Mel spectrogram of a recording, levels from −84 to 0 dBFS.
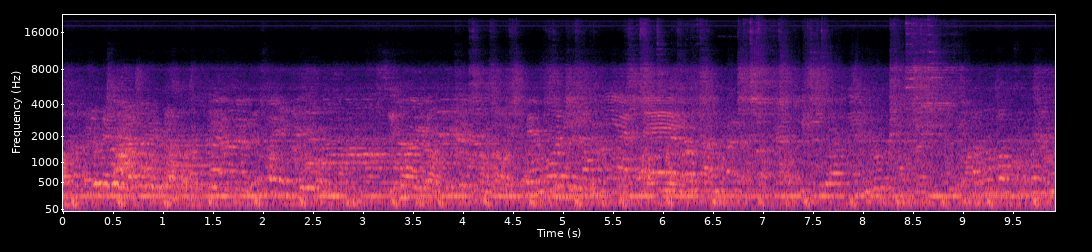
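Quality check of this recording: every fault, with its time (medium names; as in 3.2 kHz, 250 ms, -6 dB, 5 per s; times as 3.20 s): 6.64–9.12 s: clipped -21.5 dBFS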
